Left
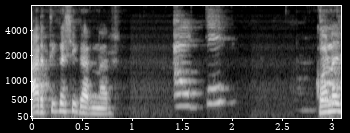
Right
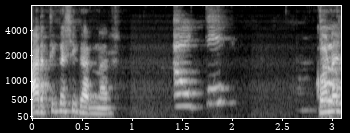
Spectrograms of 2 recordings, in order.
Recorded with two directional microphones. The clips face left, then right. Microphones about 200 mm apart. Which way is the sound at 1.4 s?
10° left (ahead or behind).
